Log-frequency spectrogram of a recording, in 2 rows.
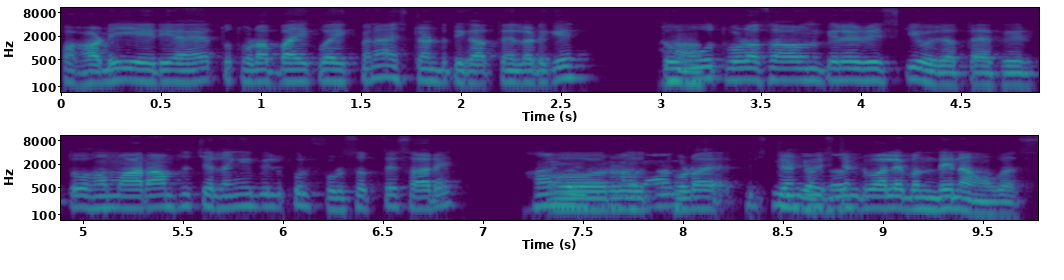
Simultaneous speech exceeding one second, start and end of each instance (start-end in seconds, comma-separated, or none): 7.3-8.8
